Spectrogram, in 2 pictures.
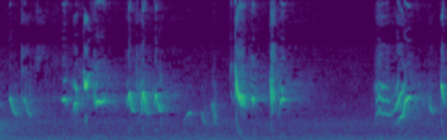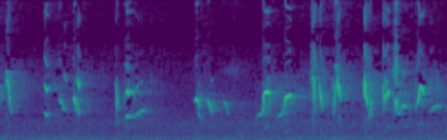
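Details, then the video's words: Goldfinch singing in phrases of rapid high twitters and chirps separated by short pauses. "Goldfinch Bird Sounds"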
